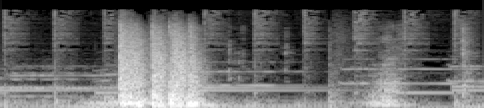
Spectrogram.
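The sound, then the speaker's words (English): A loudspeaker gets knocked over with a loud, rattling thud lasting under half a second, followed by a softer bump, over a faint steady electrical hum with no one talking. “Knocked over my speaker.”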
